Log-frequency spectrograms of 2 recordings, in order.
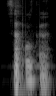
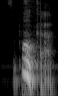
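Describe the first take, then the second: First: Said in the usual way. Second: "Sepulchre" in a high, hammed-up British accent; mock British accent. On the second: Shown as a demonstration. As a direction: say "Sepulchre" like a posh Brit, pitched way up. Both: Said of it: "sounded very British".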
